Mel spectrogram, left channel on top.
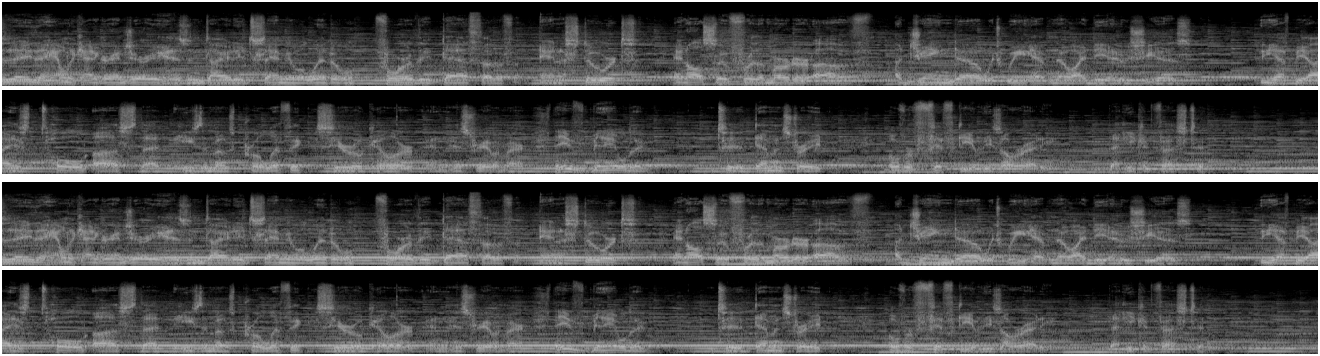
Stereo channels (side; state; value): both; normal; correlation 0.50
